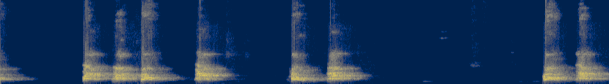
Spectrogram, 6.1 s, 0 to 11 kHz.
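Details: Blenheim Cavalier King Charles Spaniel puppies, Roman and Blue, born November 14, 2022, in the Red Barn Cavaliers puppy pen at Christmastime, barking in quick bursts of two or three sharp, mid-pitched barks separated by short silences.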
